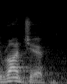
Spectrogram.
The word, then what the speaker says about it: Raja: Kali Raja Raja 是王了， R-A-J-A Raja， It pronounces Raja。 Raja 為什麼王？所以有些印度的，你去到印度的地方，他叫 Raja Theatre，就是王家戲院。 Raja 就是王了，他叫做 Kali Raja，即是說歌利王。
